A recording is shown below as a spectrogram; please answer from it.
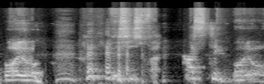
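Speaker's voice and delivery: laughing through a light Welsh headmaster voice; mock Welsh delight with a laugh; Welsh accent. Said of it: "excuse my Welsh".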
